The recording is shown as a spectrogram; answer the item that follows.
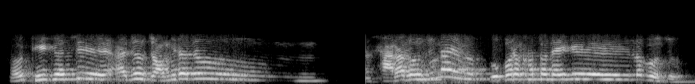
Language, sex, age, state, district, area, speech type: Odia, male, 60+, Odisha, Dhenkanal, rural, conversation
